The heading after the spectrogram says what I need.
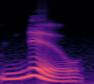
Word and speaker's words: Mu: It's new. I keep saying moo, but mu is pronounced new.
